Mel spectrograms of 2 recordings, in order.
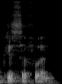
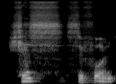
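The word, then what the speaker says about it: Ctesiphon: No, not Christophon. One of which were Chessifon Chesifon and Seu and Seucia on opposite banks of river Tigris.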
